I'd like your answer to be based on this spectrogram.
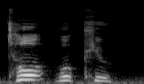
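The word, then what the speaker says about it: Tōhoku: Tohoku.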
